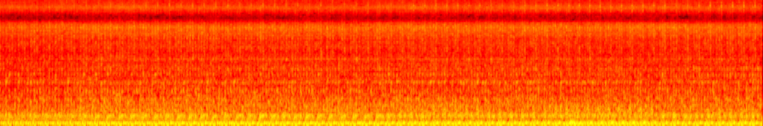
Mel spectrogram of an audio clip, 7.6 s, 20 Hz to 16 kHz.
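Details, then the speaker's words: 1972 Nova 307ci with TH350 after 35 years sitting, points sanded, carburettor kit fitted, first start: lumpy idle with steady pulse and occasional missed beat, a cylinder skipping, many exhaust leaks; owner suspects a flat cam lobe, running on at least six cylinders. "oh it's skipping it got a little skip in there"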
